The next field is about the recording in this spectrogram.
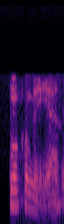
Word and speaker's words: Lukumi: So, you know, speaking of African dance, you also practice an African religion, and it's Lukumi. – Lukumi, yes.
